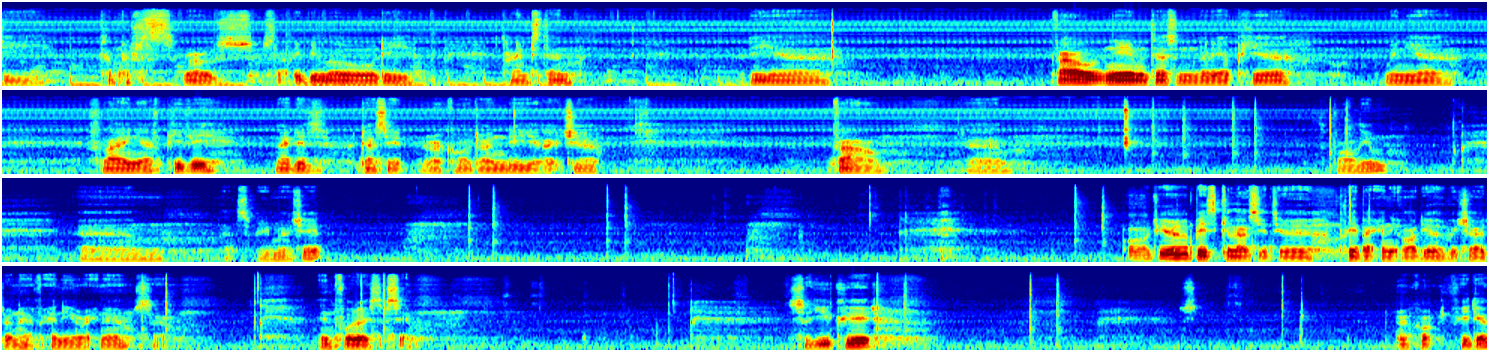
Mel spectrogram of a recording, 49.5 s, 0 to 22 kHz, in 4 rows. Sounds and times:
Speech: 0.0s - 3.6s, 4.2s - 4.9s, 6.2s - 7.0s, 8.8s - 10.8s, 13.1s - 17.4s, 19.3s - 19.8s, 25.4s - 27.5s, 34.1s - 38.6s, 39.8s - 40.7s, 43.7s - 44.6s, 48.7s - 49.5s
Inside, small room: 0.0s - 49.5s.

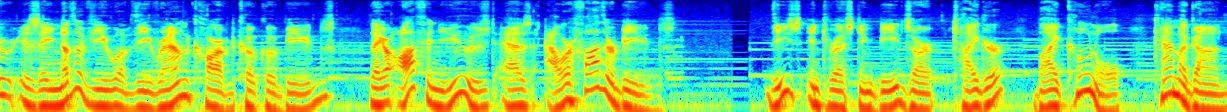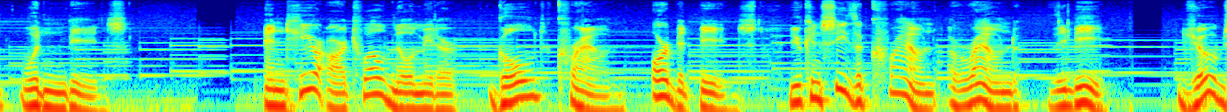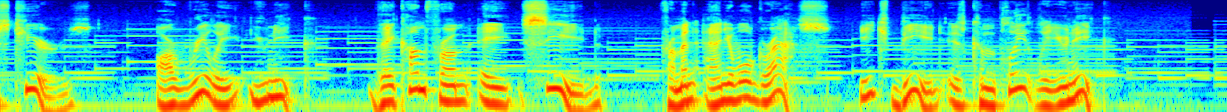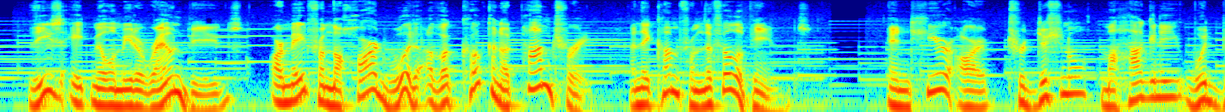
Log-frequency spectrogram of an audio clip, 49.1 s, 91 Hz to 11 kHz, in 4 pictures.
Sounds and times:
Speech: 0.0s - 6.8s, 7.7s - 13.6s, 14.9s - 23.4s, 24.1s - 25.5s, 26.1s - 30.6s, 31.2s - 35.6s, 37.1s - 45.0s, 45.7s - 49.0s
Music: 0.0s - 49.0s.

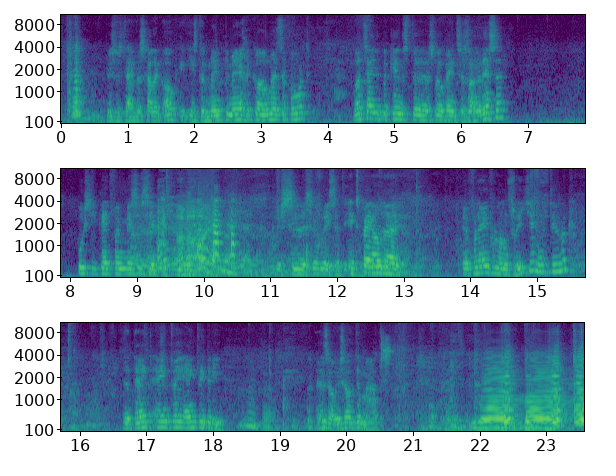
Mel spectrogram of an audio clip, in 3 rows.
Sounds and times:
Speech: 0.7s - 3.8s, 4.4s - 6.8s, 8.1s - 10.4s, 11.0s - 13.2s, 13.9s - 15.6s, 16.6s - 18.2s, 19.5s - 20.7s.

